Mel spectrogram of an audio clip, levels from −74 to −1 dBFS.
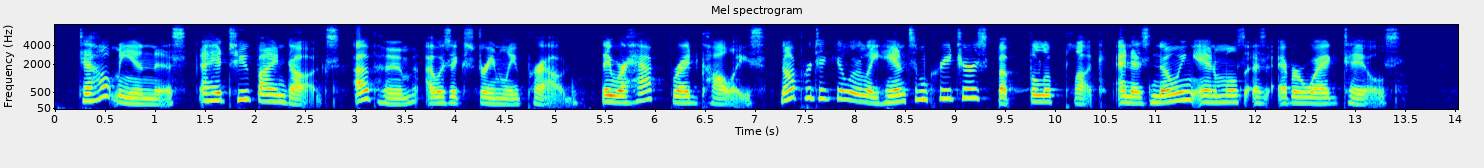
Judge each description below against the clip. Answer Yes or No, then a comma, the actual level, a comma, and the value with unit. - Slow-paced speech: No, average, 160 wpm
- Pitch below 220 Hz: Yes, high, 190 Hz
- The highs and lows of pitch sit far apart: Yes, wide, 7.3 semitones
